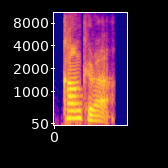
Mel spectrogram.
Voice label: "conqueror", Indian

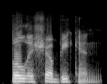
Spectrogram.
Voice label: "Belisha beacon", American

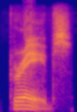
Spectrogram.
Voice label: "Graves", American

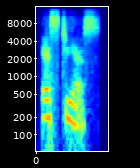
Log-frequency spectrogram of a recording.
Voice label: "Sts", Indian

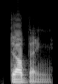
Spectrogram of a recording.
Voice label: "dubbing", American

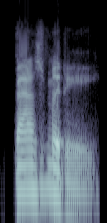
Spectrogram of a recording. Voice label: "basmati", American

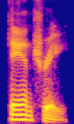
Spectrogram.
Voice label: "gantry", American

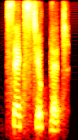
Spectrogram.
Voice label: "sextuplet", Indian

